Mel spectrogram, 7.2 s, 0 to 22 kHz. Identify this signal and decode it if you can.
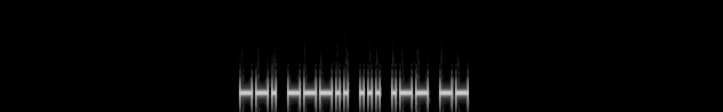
Morse code, heard as a keyed tone, about 30 wpm, 700 Hz. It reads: G8SWM
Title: DXCC-100 Call Signs - 5 Characters - Repeated 3x - 30wpm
